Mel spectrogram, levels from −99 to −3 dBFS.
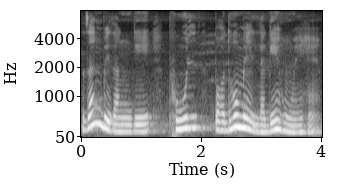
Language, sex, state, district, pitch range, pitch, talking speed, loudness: Hindi, female, Uttar Pradesh, Lucknow, 165-250 Hz, 195 Hz, 120 wpm, -14 LUFS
